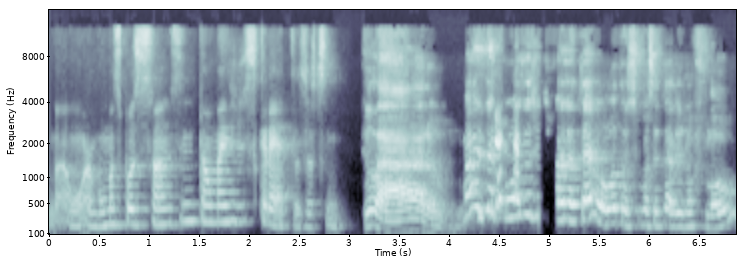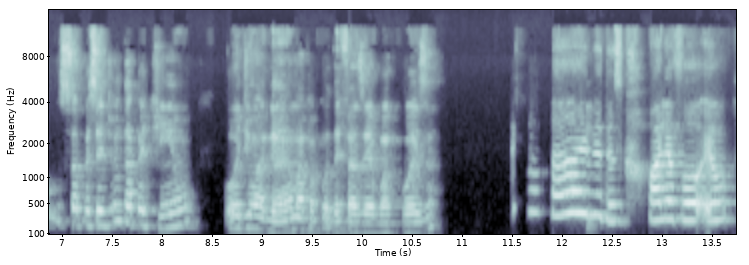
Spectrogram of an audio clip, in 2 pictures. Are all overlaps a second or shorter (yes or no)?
yes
